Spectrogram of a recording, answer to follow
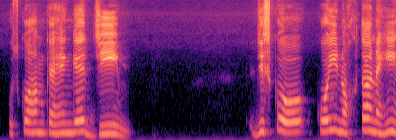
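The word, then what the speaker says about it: ج: जो first first letter देखें जो डॉट से है जिसके पेट में डॉट हो इसको कहते हैं हम जीम।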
